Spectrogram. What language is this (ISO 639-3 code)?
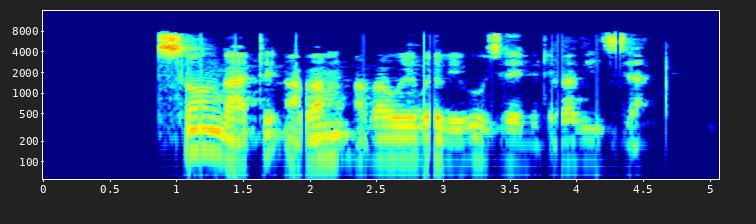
lug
